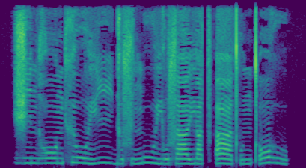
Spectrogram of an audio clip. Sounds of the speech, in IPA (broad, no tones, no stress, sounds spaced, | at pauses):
ʒ i n ɣ ɔː n xʲ oː j iː ɡʲ o s ɪ ŋ uː j o s aː j a t͡sʼ aː tʼ u n tʼ ɔ ɦ u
